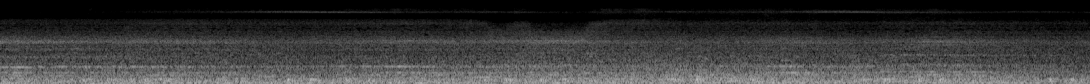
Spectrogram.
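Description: Taiwan Railway EMU900 electric commuter train departing and running past along the platform of an underground station: a continuous rumble of wheels and running gear with a steady whine layered over it.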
